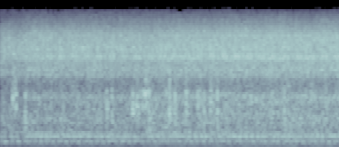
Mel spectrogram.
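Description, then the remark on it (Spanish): A car engine idles steadily as the car stops at the gate of a camp, a constant low rumble with a faint mechanical rattle and no change in pace or volume, with no voices. “El automóvil se detiene en la puerta.”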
